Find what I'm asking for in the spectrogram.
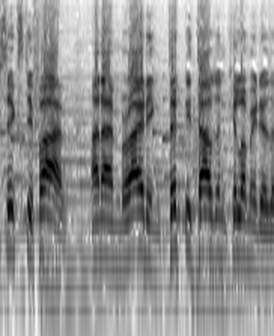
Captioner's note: speaks in Italian – not transcribed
